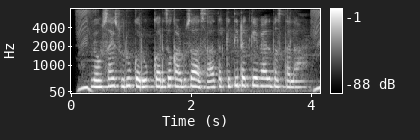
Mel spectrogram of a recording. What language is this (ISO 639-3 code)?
mar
